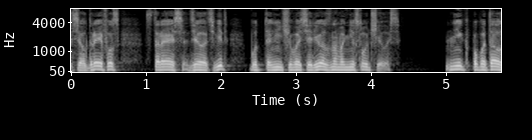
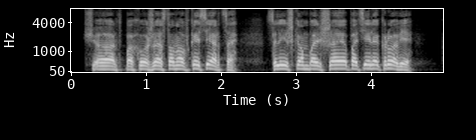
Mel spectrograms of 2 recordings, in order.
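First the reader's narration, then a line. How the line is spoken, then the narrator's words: Urgent shout. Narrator (Russian): крикнул Дрейфус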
